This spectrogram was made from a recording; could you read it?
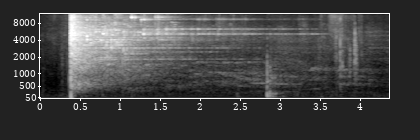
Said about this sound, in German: Unsere Beziehung ist genauso zerbrochen wie dieser Krug. Zerdeppert. Da kannst du nichts mehr zusammenflicken. Den kannst du nicht mehr ganz machen.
